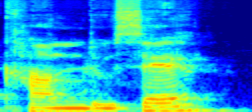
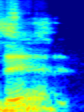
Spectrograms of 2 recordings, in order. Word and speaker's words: conducir: You have to get your vowels right. Okay. Conducir. Conducir. You're saying con. It's con. Conducir.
